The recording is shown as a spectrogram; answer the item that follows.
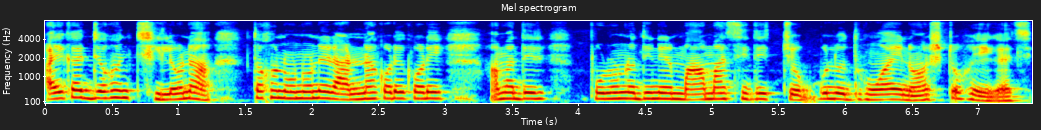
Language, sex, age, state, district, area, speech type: Bengali, female, 60+, West Bengal, Purba Medinipur, rural, spontaneous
